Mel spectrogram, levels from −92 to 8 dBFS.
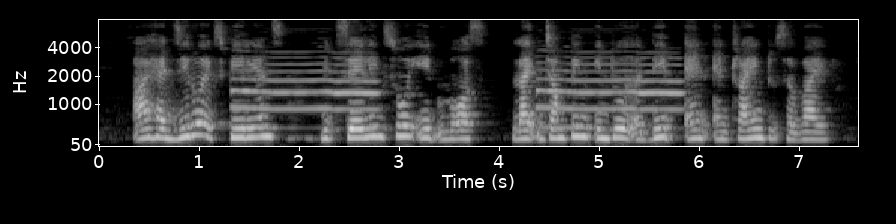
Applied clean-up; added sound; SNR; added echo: classical method WPE with log-MMSE.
